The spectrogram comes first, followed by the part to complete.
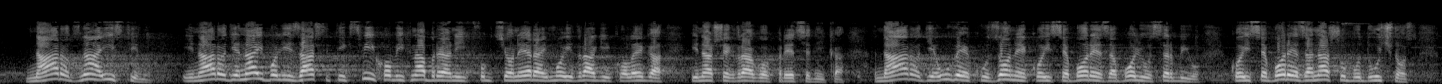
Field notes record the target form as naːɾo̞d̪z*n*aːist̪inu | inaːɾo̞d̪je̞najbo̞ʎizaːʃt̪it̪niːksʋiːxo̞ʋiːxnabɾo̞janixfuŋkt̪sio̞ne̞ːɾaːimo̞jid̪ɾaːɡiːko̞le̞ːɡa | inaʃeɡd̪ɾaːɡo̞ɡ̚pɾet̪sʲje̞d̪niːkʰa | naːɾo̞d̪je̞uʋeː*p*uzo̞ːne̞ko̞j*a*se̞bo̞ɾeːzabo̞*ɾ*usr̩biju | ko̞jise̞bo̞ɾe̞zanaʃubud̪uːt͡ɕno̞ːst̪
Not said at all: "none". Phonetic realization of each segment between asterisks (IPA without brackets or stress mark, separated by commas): n, k, i, ʎ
